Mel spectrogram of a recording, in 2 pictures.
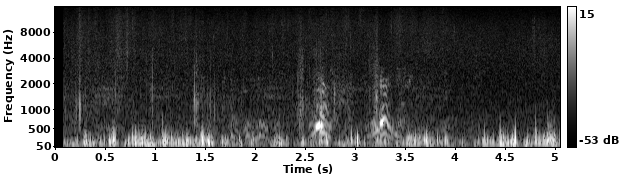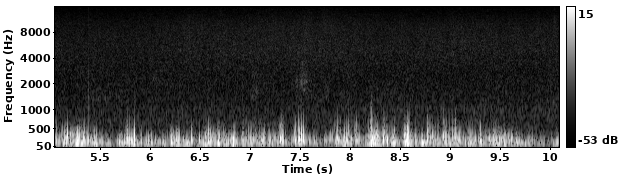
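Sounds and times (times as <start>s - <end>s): footsteps through dry grass: 0.1s - 5.0s.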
